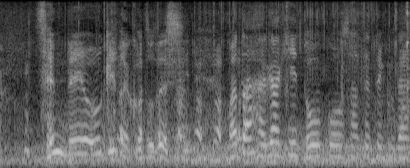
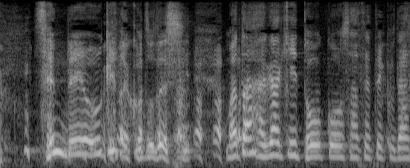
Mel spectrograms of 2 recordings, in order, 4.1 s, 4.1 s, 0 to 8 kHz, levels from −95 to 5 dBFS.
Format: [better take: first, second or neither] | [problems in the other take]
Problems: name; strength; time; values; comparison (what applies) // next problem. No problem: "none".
second | background sound (Fire); 7 dB below the speech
